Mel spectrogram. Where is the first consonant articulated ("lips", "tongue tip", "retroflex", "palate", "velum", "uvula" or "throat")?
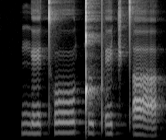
velum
